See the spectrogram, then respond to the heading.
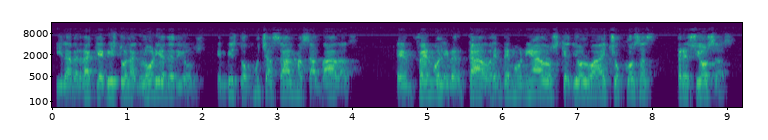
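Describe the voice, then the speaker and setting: Male pastor, emotional testimony, slightly raised pitch, muffled lo-fi sound. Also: fairly even intonation, normal speed, a bit bright. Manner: earnest, emotional storytelling. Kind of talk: testimony in an interview. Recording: dull lo-fi recording.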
